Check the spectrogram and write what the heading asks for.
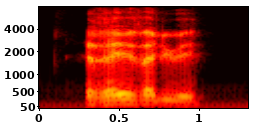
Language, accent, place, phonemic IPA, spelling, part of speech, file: French, France, Lyon, /ʁe.e.va.lɥe/, réévaluer, verb, LL-Q150 (fra)-réévaluer.wav
- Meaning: to reassess; to reevaluate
